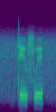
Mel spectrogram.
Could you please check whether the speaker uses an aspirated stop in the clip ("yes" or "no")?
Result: no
